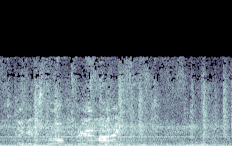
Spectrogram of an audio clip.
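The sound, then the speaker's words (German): A red Scottish Rail passenger train rolling out makes a continuous, even rumble of wheels and running gear, with faint tonal traces drifting above the low roar. “Um dorthin zu gelangen, besteige ich zunächst die rote Bahn der Scottish Rail.”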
